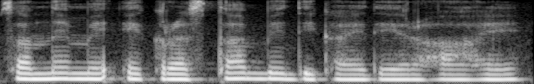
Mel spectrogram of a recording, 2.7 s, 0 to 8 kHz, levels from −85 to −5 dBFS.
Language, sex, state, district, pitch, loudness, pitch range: Hindi, female, Arunachal Pradesh, Papum Pare, 190 Hz, -14 LUFS, 180-195 Hz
